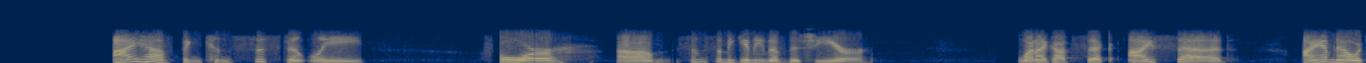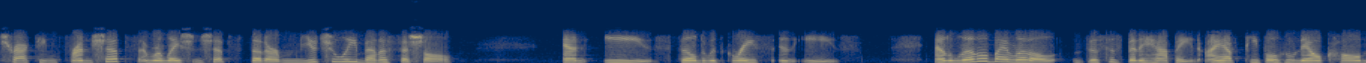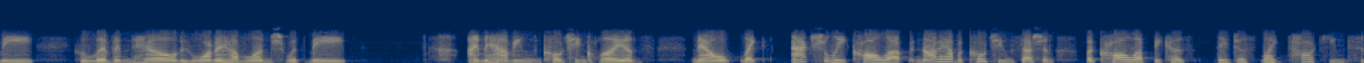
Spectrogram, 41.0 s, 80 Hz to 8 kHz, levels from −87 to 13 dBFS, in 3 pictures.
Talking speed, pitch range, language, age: 125 wpm, 220-270 Hz, English, 40-59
